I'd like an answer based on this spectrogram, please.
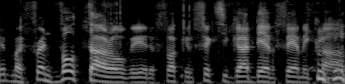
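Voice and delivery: bad small-time mobster voice with New York accent. Voicing a low-level gang mobster character, bad new york mobster accent. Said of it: "New York accent".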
